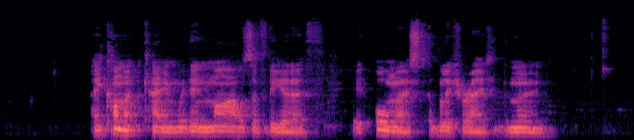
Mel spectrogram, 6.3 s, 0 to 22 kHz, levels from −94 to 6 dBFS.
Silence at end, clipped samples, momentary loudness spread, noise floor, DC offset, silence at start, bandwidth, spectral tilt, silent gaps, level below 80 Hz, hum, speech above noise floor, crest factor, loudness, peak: 0.3 s; under 0.1%; 11 LU; -80 dBFS; under 0.1%; 0.9 s; 13.5 kHz; -6 dB/octave; none; -68 dBFS; none; 51 dB; 22 dB; -30 LUFS; -10 dBFS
